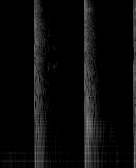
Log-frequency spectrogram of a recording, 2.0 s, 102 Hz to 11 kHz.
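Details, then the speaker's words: MINI Clubman (R55/R56) front suspension, tire edge struck by hand: three sharp hollow clunks about three-quarters of a second apart as the control arm moves left and right; worn control arm bushings, to be replaced. "Do you hear that noise? That is the control arm moving left and right."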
